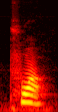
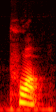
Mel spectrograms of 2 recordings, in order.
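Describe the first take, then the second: Both takes have the same delivery.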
